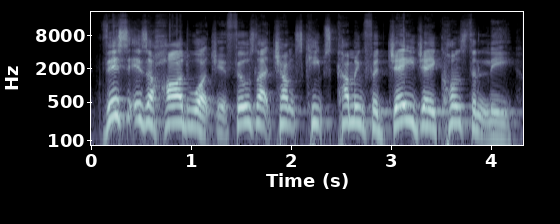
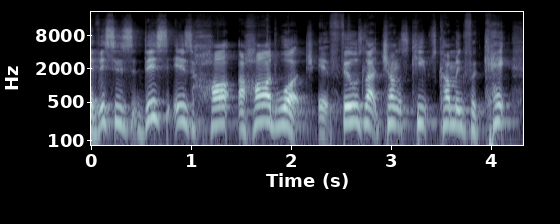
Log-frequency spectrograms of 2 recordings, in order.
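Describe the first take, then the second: First: Slow, deliberate second read; careful reread. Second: Said in the usual way. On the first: Shown as a demonstration. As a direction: read it again slowly and clearly. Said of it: "Let me go again". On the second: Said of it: "I can't even read. Let me go again".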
